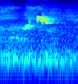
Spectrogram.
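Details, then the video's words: Red-whiskered bulbul offered for sale, giving one short bright chirped phrase that rises and then falls in a quick burst near the middle, over faint low background hiss. "chào mào hay"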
